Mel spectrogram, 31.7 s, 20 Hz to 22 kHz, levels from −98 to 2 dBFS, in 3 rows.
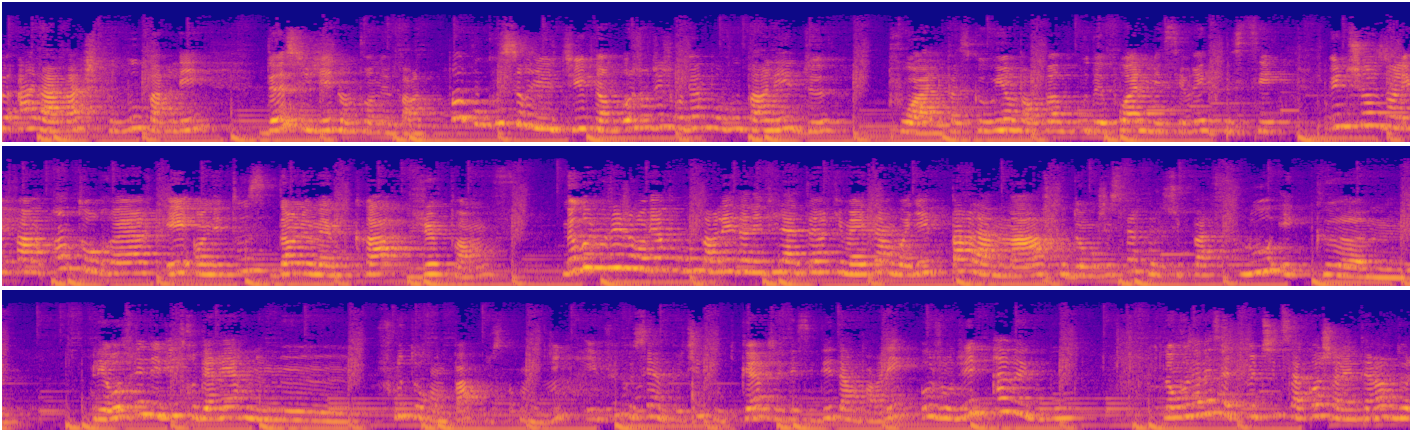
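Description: Nothing stood out on listening to this audio; no technical fault could be heard at any point.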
